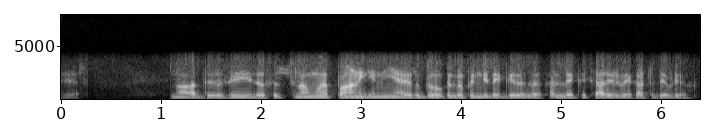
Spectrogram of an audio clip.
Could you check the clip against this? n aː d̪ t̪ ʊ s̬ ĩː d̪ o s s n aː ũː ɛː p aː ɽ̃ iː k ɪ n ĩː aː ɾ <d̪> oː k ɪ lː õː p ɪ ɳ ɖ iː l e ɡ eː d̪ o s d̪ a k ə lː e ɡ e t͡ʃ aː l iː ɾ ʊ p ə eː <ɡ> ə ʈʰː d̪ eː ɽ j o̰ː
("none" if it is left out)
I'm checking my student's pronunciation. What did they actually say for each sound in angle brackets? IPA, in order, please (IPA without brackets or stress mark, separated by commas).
d̪, k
